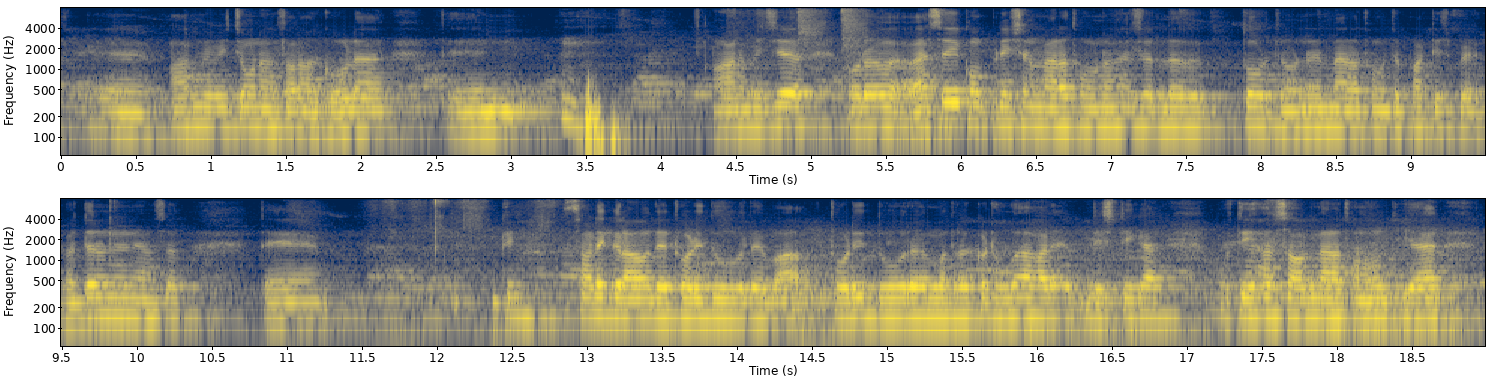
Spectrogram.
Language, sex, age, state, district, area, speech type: Dogri, male, 18-30, Jammu and Kashmir, Kathua, rural, spontaneous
